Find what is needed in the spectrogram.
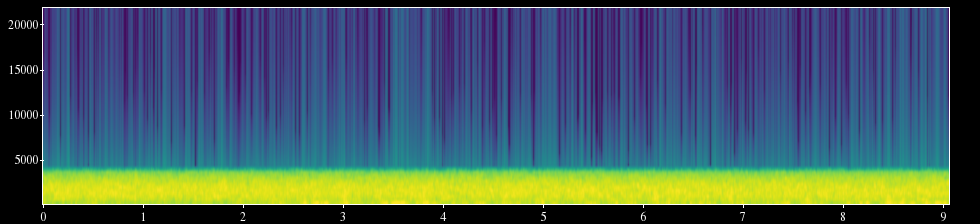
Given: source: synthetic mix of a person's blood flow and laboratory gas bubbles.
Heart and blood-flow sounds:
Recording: Doppler ultrasound of blood flow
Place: precordium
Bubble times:
0.69-0.87 s: bubbles
0.90-0.95 s: bubbles
From the record:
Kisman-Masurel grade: 121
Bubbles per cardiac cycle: 1 to 2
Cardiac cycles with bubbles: 10 to 50%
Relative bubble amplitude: barely perceptible (0.100 to 0.250)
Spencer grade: 2 (many but less than half of the cardiac periods contain bubble signals, singularly or in groups)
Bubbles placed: anywhere in the cardiac cycle

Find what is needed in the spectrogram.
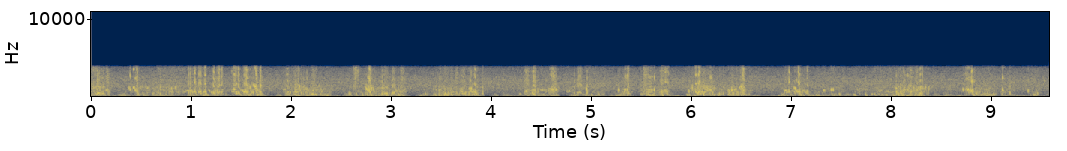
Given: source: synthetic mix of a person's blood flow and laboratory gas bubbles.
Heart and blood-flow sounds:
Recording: Doppler ultrasound of blood flow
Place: precordium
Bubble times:
0.00-0.21 s: bubbles
0.34-1.82 s: bubbles
1.91-2.44 s: bubbles
2.56-3.17 s: bubbles
3.29-3.96 s: bubbles
4.28-4.71 s: bubbles
4.74-5.14 s: bubbles
5.24-5.45 s: bubbles
5.47-5.84 s: bubbles
5.93-6.63 s: bubbles
6.91-7.54 s: bubbles
7.59-8.43 s: bubbles
8.69-9.24 s: bubbles
9.34-9.52 s: bubbles
From the record:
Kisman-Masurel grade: 444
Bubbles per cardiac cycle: continuous sound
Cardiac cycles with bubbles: 100%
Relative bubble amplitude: maximal (0.775 to 0.999)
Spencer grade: 4 (maximum detectable bubble signal sounding continuously throughout systole and diastole of every cardiac period, and overriding the amplitude of the normal cardiac signals)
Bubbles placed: anywhere in the cardiac cycle

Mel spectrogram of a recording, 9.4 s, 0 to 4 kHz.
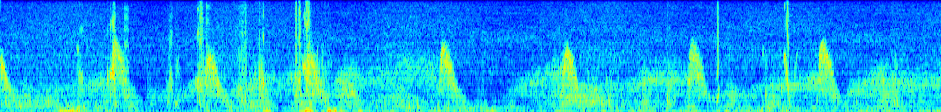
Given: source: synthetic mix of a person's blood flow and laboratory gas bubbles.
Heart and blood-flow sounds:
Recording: Doppler ultrasound of blood flow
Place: subclavian vein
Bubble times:
0.00-0.14 s: bubbles
0.75-0.85 s: bubbles
1.04-1.32 s: bubbles
1.65-1.80 s: bubbles
1.93-2.13 s: bubbles
2.18-2.67 s: bubbles
2.88-3.32 s: bubbles
5.79-6.22 s: bubbles
6.64-6.79 s: bubbles
6.96-7.02 s: bubbles
7.13-7.22 s: bubbles
7.62-7.70 s: bubbles
7.78-7.97 s: bubbles
8.54-8.59 s: bubbles
8.89-9.02 s: bubbles
From the record:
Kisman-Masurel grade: 232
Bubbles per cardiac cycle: several, 3 to 8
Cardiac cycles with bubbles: 50 to 99%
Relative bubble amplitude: moderate (0.250 to 0.450)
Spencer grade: 3 (all of the cardiac periods contain showers or single bubble signals, but not dominating or overriding the cardiac motion signals)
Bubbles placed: anywhere in the cardiac cycle

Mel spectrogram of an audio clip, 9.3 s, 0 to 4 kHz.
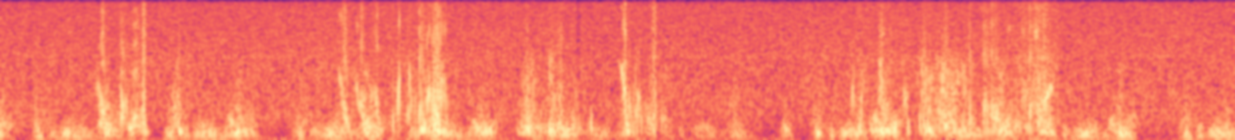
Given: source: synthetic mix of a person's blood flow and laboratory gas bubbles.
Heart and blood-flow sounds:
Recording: Doppler ultrasound of blood flow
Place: precordium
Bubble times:
0.70-1.14 s: bubbles
1.26-1.41 s: bubbles
2.51-3.39 s: bubbles
3.87-4.47 s: bubbles
4.62-5.01 s: bubbles
6.35-7.29 s: bubbles
7.34-7.94 s: bubbles
From the record:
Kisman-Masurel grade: 333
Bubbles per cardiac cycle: rolling drumbeat, 9 or more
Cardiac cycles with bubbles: 50 to 99%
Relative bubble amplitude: loud (0.450 to 0.775)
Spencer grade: 3 (all of the cardiac periods contain showers or single bubble signals, but not dominating or overriding the cardiac motion signals)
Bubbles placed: anywhere in the cardiac cycle

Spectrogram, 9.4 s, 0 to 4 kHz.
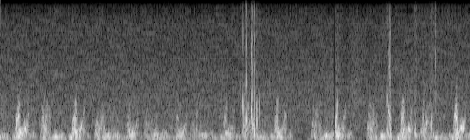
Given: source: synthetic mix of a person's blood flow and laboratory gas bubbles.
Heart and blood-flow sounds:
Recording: Doppler ultrasound of blood flow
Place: precordium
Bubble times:
4.79-5.22 s: bubbles
7.71-7.83 s: bubbles
8.26-8.33 s: bubbles
8.57-8.73 s: bubbles
From the record:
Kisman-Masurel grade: 121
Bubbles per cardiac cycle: 1 to 2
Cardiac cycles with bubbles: 10 to 50%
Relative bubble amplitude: barely perceptible (0.100 to 0.250)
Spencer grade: 2 (many but less than half of the cardiac periods contain bubble signals, singularly or in groups)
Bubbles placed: only in the low amplitude regions of the cardiac cycle

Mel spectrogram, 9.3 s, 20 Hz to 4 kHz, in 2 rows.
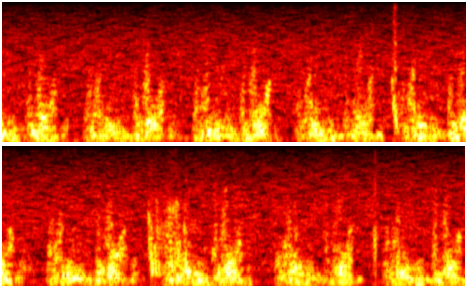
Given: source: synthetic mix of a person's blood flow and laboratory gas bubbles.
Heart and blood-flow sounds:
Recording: Doppler ultrasound of blood flow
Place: precordium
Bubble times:
3.88-3.99 s: bubbles
6.08-6.53 s: bubbles
8.34-8.42 s: bubbles
8.57-8.63 s: bubbles
From the record:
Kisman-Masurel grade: 123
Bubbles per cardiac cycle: 1 to 2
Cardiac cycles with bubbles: 10 to 50%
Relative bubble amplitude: loud (0.450 to 0.775)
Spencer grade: 2 (many but less than half of the cardiac periods contain bubble signals, singularly or in groups)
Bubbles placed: anywhere in the cardiac cycle

